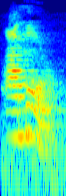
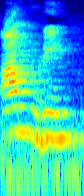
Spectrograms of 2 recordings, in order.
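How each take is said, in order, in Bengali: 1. শব্দটি খালি 'r' ধ্বনি দিয়ে শেষ হয়েছে। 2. শব্দটি 'rin' সিলেবল দিয়ে শেষ হয়েছে।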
